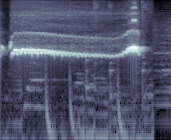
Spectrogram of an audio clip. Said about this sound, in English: This is when the ref would blow the whistle because it's offside.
